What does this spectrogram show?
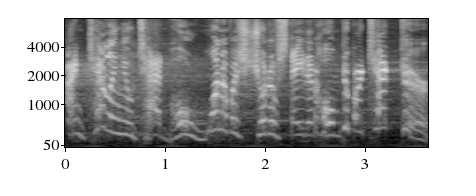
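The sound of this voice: A cartoonish character voice pipes up at a high pitch. It moves at a fairly quick pace.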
